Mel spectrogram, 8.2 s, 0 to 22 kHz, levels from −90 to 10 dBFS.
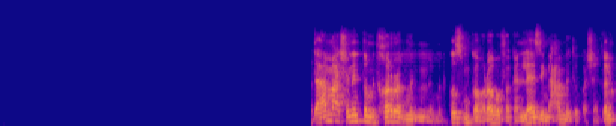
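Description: The output device went idle during the opening pause of about 4 seconds and had not fully woken when sound returned, producing a clipped start after a pause at 4.06 s. About 81 ms of speech is swallowed, so the first word begins abruptly, missing its opening sounds.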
